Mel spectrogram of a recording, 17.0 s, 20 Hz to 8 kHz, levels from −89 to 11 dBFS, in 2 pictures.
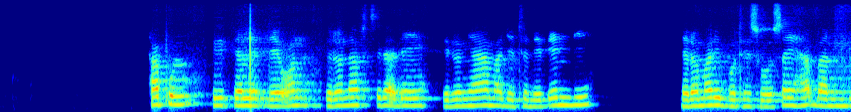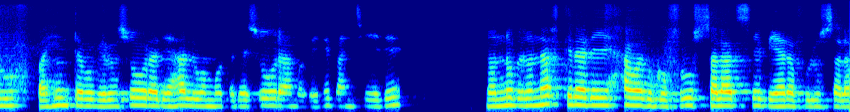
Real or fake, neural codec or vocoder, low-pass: fake; codec, 16 kHz in and 24 kHz out, 1 kbps, XY-Tokenizer; 7.2 kHz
